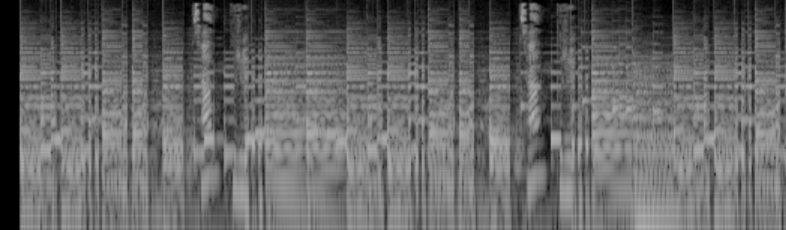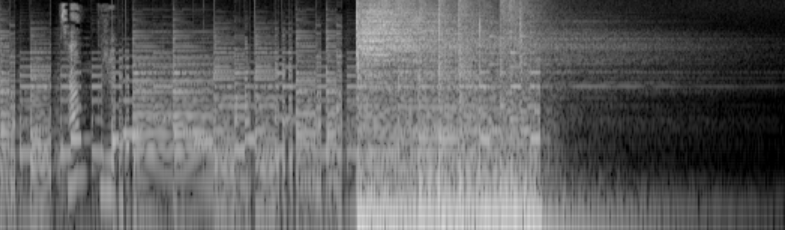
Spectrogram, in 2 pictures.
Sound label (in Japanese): イントロ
